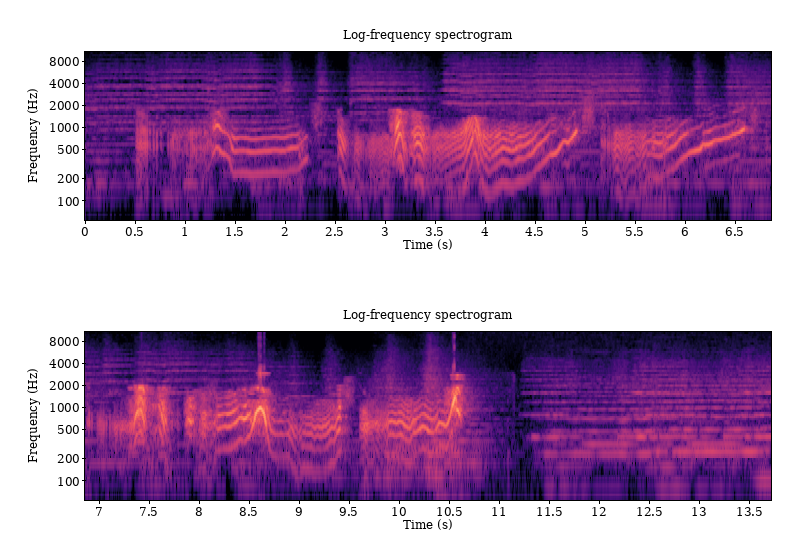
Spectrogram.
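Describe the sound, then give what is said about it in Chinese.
A person imitates a dog in a 'Lizhi Zoo' animal-imitation round, with a string of vocal barks, yips and whimpering whines, pitch sliding up and down in loud bursts over about ten seconds, then a softer steady tone at the end. “我模仿的是狗狗。”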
